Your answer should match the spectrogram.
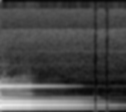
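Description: A single electronic piano note C sustains evenly and fades slowly, close and clear with nothing else heard, then breaks off briefly near the end.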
